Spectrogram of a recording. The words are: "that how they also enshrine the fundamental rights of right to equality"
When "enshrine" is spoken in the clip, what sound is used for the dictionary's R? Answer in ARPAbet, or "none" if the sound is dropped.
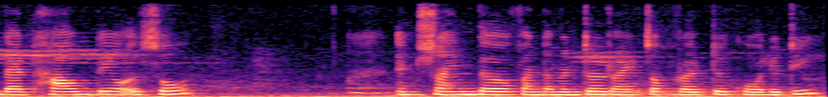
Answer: none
